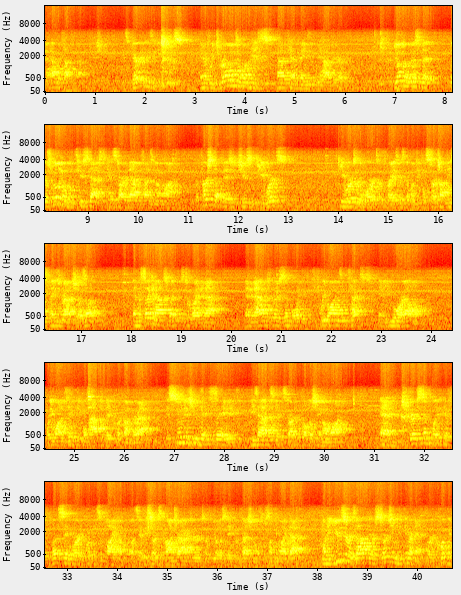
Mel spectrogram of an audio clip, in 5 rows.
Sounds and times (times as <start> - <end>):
Speech: 0.0 - 13.1, 14.0 - 40.7
Inside, large room or hall: 0.0 - 40.7.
